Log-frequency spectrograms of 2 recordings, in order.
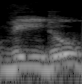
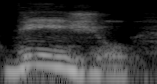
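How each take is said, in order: First: Виду with d in place of zh, lifting at the end; mistaken d sound. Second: Вижу with zh replacing d, falling; corrected zh sound. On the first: Teacher shows the wrong I form, виду with a d. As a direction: say виду with a plain d, left rising. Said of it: "not vidal". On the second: Teacher corrects the I form, вижу with zh. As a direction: say вижу low, with a buzzing zh in the middle. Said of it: "but visual". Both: Shown as a demonstration.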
